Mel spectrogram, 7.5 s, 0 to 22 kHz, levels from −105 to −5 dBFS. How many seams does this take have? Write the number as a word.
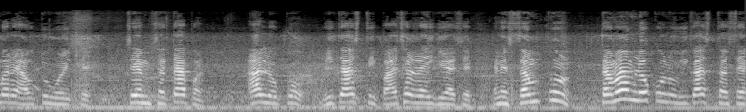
zero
